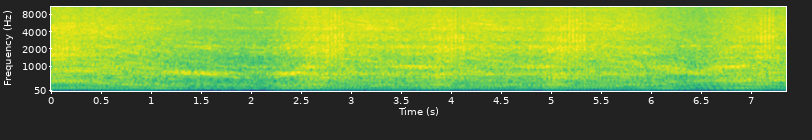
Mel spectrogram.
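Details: 2005 Subaru WRX or Saab 9-2X Aero flat-four revving: rough busy clatter with some knocking over the exhaust note, started yesterday under partial throttle on freeway, no oil starvation; owner suspects rod knock or spun bearing, unconfirmed.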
